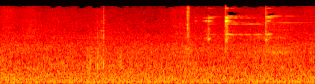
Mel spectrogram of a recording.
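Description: Three or four short metallic clinks in the second half, as carabiners and belay hardware knock together while being handled, each with a brief high ring.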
